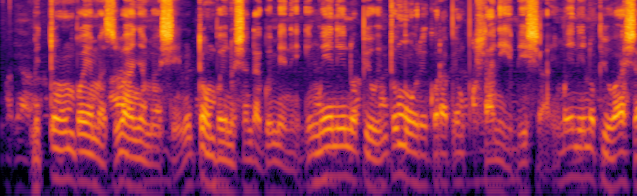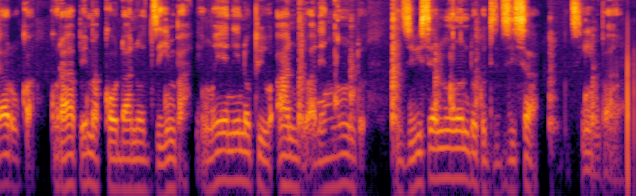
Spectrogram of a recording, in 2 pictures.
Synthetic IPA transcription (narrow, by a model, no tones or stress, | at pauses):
mito̞mbo̞jemazuʋaːɲamaʃḛmito̞mbo̞ino̞ʃandaɡwemenḛimwe̞niːno̞piwindomoɾekuɾapemuku̥ɬanije̞ɓeːʃa̰ḭmwe̞nino̞piwaːʃaruka̰ | kuɾʔape̞makauɗaːno̞d͡zimba̰ḭmweniːno̞piwaʔandṵa̰ne̞mondo̞̰ | id͡ziʋisemondo̞kud͡zid͡zisad͡ziːmba̰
